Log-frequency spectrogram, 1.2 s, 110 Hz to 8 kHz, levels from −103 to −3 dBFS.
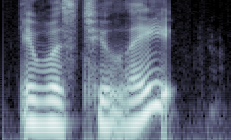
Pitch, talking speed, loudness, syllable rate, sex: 215 Hz, 205 wpm, -18 LUFS, 5.3 syllables/s, female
